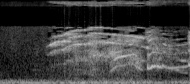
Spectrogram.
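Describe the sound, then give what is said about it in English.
A startled cat lets out a loud, drawn-out yowl, starting high and strained, then sliding lower in pitch before a brief final cry, over a faint low background hum. “You ever seen the expression on a cat's face when it's startled? Well, watch.”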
